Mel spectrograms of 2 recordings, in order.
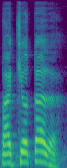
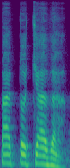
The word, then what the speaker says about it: patochada: Pachotada. La famosa pachotada se escucha a los parlamentarios, a los periodistas. La palabra es patochada. Patochada. Aquí hay dislexia. Cambio de che por T.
